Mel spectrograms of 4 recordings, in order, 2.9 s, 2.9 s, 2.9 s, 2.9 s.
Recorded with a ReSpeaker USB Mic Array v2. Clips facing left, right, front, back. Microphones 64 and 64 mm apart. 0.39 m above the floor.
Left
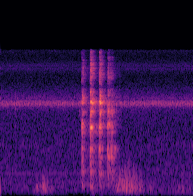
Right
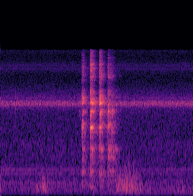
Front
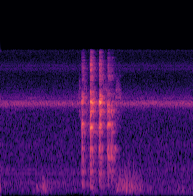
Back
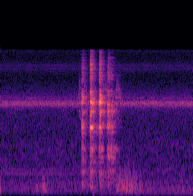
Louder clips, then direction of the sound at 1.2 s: Left 2 dB, back 1 dB; 70° left.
